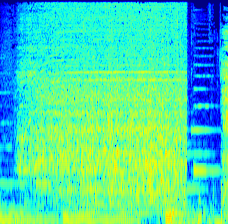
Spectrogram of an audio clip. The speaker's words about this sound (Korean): 그 와중에 제일 황당한 건 믹서기예요. 믹서기까지 제 방에 와 있는데요.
